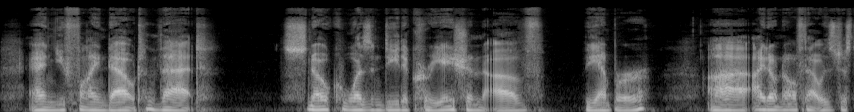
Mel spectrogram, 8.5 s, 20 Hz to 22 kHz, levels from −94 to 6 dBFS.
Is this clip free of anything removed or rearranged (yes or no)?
yes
